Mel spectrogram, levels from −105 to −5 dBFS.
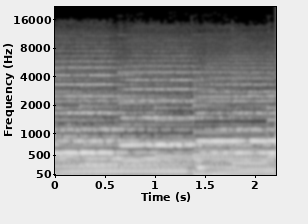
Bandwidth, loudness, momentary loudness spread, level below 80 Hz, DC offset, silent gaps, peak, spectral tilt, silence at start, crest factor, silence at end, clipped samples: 13.5 kHz; -21 LUFS; 2 LU; -36 dBFS; under 0.1%; none; -8 dBFS; -6 dB/octave; 0 s; 12 dB; 0 s; under 0.1%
